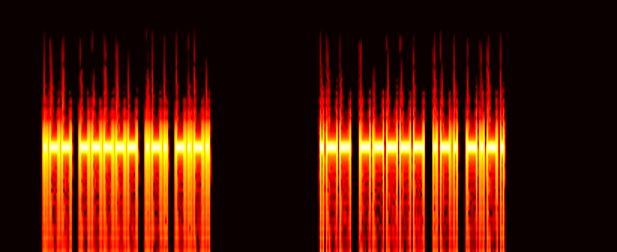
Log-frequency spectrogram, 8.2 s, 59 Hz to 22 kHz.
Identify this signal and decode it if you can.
Morse code, heard as a keyed tone, about 29 wpm, 700 Hz. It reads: W0RC W0RC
